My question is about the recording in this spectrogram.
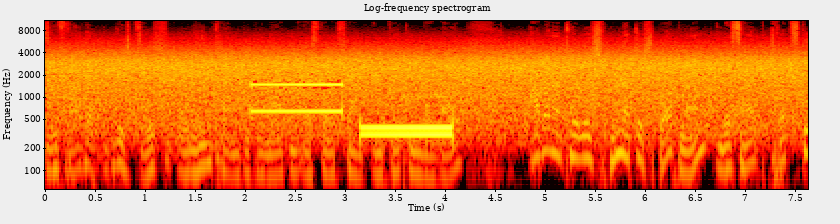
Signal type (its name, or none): aircraft SELCAL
